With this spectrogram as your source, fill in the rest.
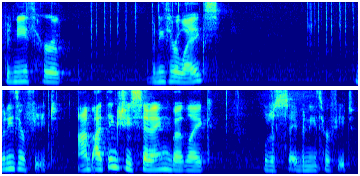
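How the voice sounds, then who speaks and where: Chatty woman streamer doing a text rpg, lowish voice, bit of noise and keyboard clacking behind her. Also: a little slow, long pauses, darkish tone. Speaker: streamer and tabletop roleplayer. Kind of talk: casual livestream chat with typed roleplay read aloud.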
